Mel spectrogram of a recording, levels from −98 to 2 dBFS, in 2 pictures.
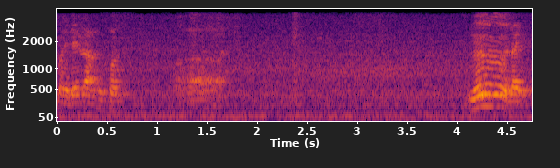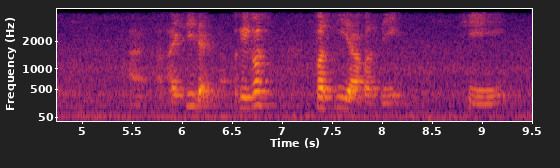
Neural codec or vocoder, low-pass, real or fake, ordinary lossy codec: none; 3.6 kHz; real; MP3, 24 kbps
